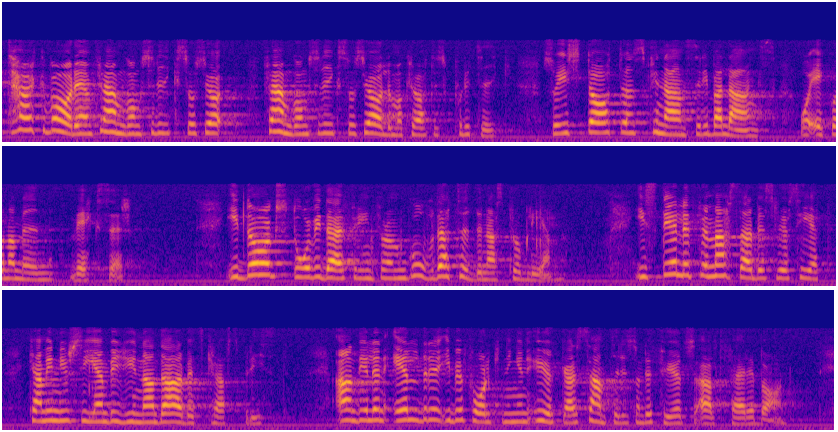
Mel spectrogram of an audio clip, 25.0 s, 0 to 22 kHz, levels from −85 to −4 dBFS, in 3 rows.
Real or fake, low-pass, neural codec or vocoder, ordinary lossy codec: real; 7.2 kHz; none; none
